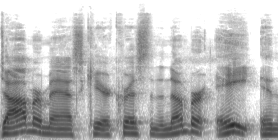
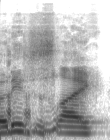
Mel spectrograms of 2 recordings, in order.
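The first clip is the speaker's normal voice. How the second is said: ordinary talk, nothing marked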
